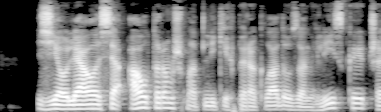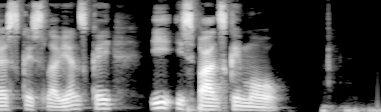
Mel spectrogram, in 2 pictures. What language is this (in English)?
Belarusian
